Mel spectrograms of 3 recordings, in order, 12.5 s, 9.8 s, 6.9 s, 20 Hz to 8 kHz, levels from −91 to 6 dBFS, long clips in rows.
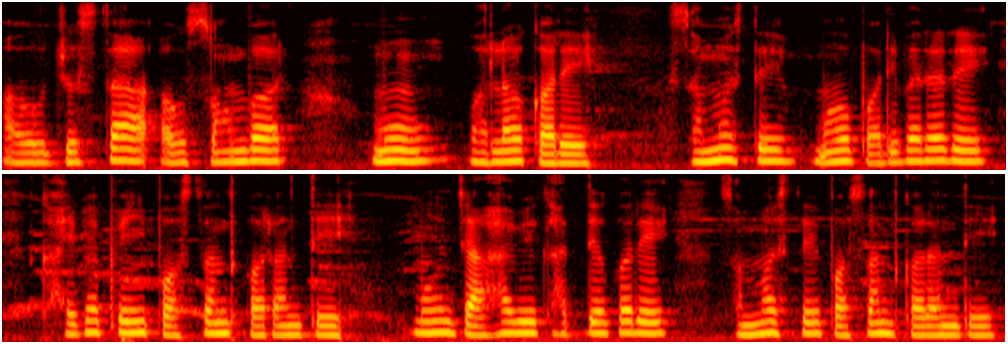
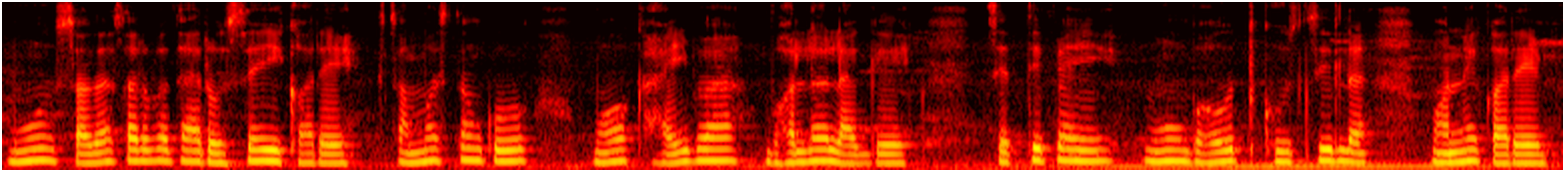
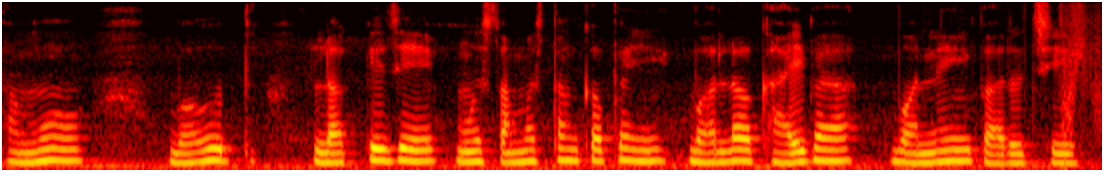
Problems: constant background noise, background conversations at intervals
